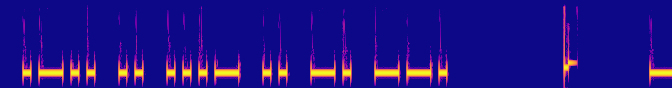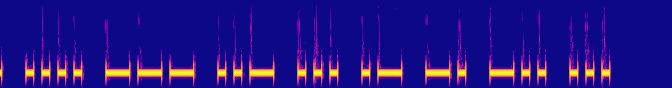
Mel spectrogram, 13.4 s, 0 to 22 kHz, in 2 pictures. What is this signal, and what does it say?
Morse code, heard as a keyed tone, about 15 wpm, 700 Hz. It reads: LIVING THOUSANDS
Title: Sets of 4 Words - New Word Drill - 15wpm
